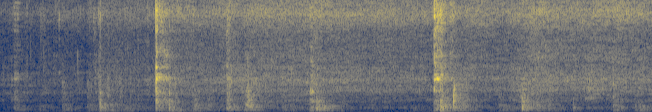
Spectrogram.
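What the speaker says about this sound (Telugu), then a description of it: "ఇది కొంచెం పచ్చివాసన పోయేదాకా వేపుతాం ఆయిల్లో" Chili powder fries in hot oil for a goat tripe and tomato curry, a soft steady sizzle broken by irregular scraping stir strokes and clinks of a spoon against the pan.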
